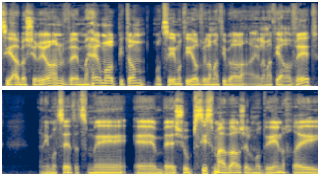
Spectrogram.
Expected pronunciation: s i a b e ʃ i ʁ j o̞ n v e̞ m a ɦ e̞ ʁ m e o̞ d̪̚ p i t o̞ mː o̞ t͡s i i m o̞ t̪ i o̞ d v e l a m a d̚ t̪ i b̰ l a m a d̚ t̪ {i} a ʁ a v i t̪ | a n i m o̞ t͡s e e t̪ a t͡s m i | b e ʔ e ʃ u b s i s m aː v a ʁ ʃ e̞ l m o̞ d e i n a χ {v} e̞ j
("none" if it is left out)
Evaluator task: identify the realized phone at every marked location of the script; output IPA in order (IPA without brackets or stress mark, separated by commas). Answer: i, ʁ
